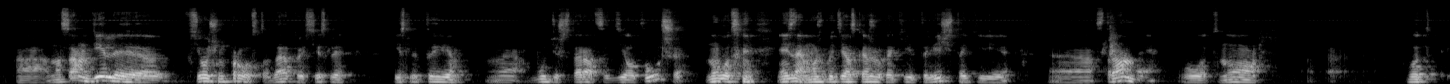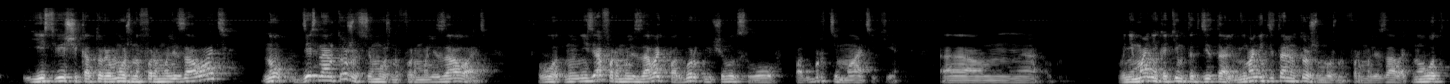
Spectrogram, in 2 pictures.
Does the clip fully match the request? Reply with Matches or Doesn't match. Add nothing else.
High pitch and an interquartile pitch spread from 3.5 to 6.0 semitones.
Doesn't match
